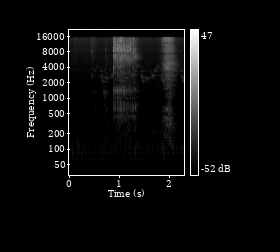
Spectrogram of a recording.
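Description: Faint rasp of a plastic tail comb raking through a mannequin's hair: one short stroke about a second in and a softer one near the end.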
